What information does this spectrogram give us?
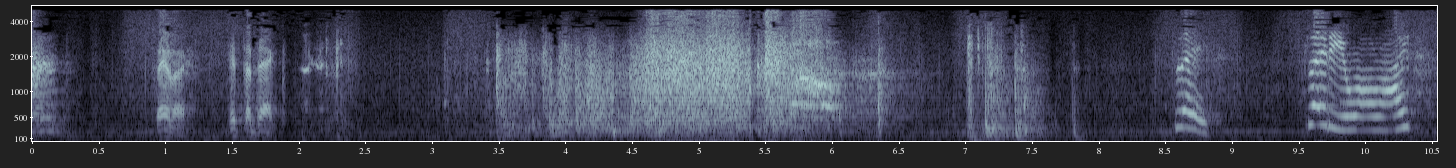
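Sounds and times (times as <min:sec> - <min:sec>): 
speech: 0:00.9 - 0:02.0, 0:09.8 - 0:10.5
gunshots: 0:03.5 - 0:07.5.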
